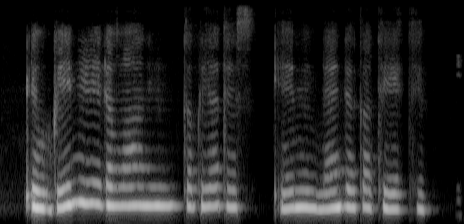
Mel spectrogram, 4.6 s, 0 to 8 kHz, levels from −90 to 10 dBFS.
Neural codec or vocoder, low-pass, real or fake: codec, 24 kHz, 0.9 kbps, WavTokenizer, medium music audio release; 7.2 kHz; fake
